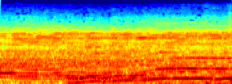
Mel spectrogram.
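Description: Instrumental rock backing track with electric guitar. About a third of the way in, a low note slides steadily up in pitch and is then held.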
